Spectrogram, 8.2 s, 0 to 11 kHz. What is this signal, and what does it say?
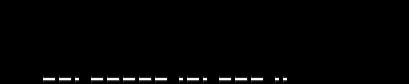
Morse code, heard as a keyed tone, about 15 wpm, 700 Hz. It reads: G0ROI
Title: DXCC-100 Call Signs - 5 Characters - 15wpm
